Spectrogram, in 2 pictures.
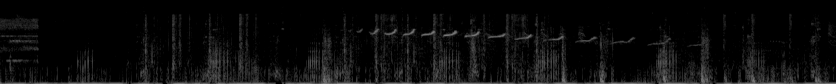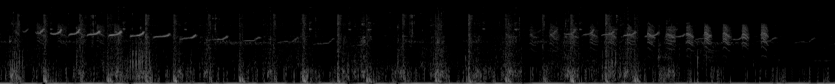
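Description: Footsteps crunch quickly on a gravel path.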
